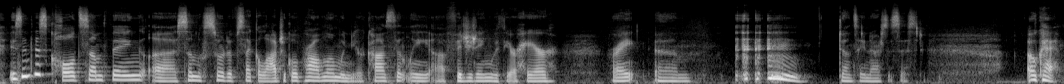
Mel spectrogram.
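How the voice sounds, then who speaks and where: A stay-at-home mom vlogging casually, sounding nasal from a cold, chatty and self-deprecating with rambling asides, holding a handheld mic at home. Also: female voice, low voice, a little slow, creaky, long pauses, darkish tone. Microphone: handheld microphone.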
